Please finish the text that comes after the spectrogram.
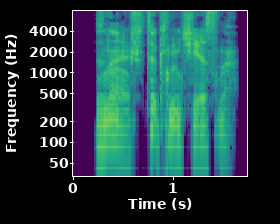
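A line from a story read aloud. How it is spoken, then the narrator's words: Smirking snort. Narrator (Russian): хмыкнул Саша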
